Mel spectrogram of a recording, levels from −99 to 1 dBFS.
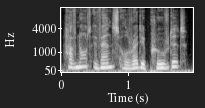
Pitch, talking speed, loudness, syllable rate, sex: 165 Hz, 180 wpm, -17 LUFS, 5.9 syllables/s, male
